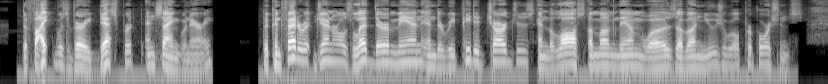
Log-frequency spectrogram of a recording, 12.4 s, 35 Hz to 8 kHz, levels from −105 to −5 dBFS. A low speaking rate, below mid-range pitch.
Yes: slow, 125 wpm; low, 120 Hz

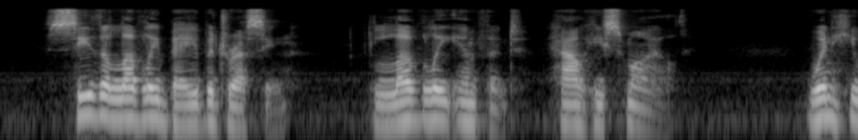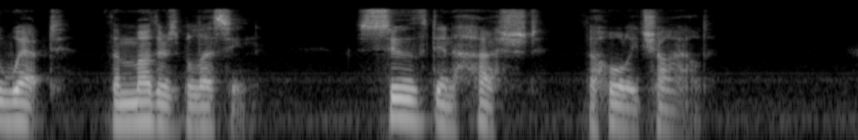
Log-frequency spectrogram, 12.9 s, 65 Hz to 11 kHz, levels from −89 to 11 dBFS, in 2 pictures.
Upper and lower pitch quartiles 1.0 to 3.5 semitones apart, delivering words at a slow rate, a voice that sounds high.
No: average, 3.1 semitones; slow, 105 wpm; low, 130 Hz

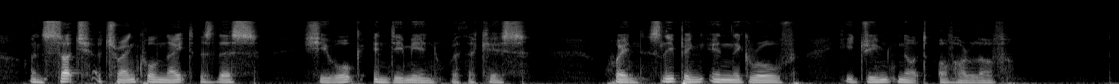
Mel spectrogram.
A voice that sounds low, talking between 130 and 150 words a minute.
Yes: low, 100 Hz; slow, 135 wpm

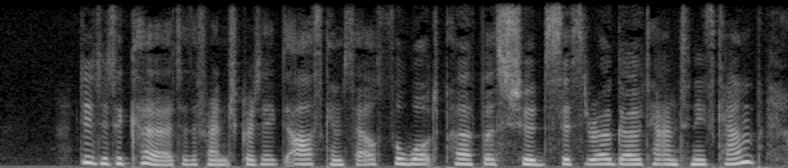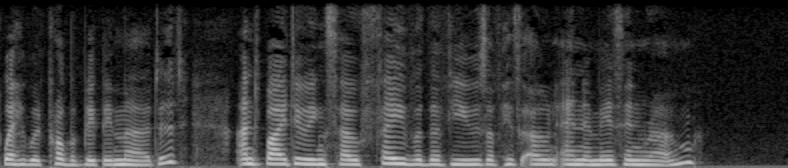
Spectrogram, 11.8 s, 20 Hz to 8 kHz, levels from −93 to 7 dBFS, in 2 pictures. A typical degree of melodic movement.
No: narrow, 1.8 semitones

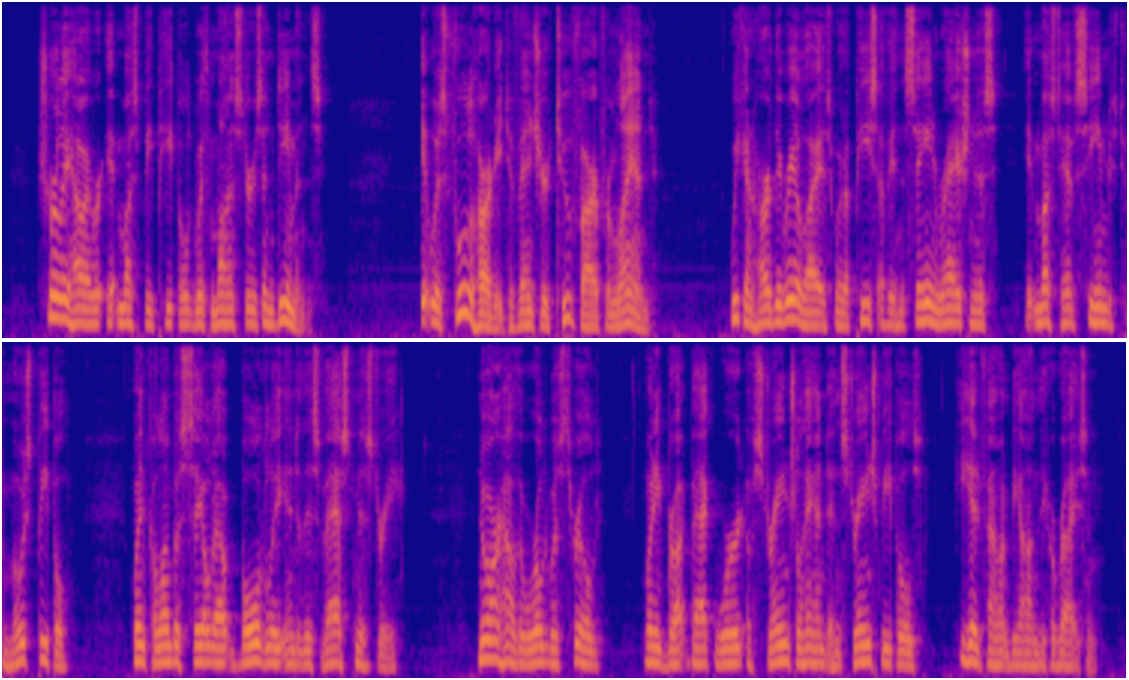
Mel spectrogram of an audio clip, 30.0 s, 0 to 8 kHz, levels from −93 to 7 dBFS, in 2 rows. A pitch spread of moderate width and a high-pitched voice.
No: average, 3.6 semitones; low, 130 Hz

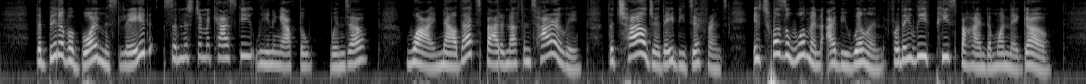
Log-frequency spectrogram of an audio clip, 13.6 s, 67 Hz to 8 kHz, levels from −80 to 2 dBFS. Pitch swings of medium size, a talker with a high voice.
No: wide, 7.6 semitones; high, 220 Hz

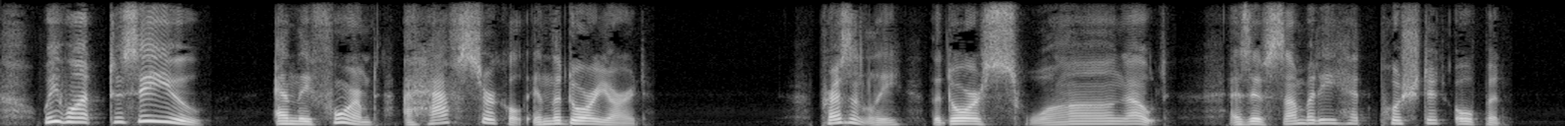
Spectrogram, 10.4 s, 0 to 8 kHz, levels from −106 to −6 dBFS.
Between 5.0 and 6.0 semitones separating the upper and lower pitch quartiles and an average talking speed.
Yes: wide, 5.5 semitones; average, 150 wpm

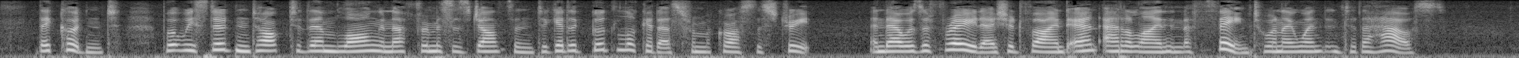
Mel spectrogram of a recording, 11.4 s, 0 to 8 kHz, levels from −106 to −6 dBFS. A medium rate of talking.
No: fast, 225 wpm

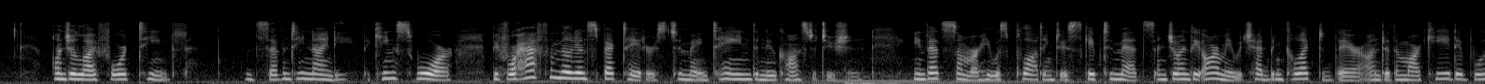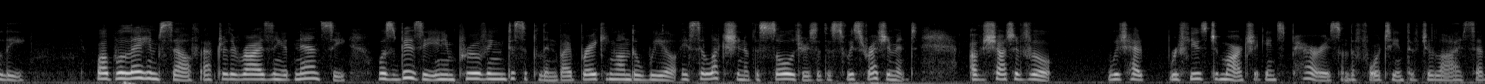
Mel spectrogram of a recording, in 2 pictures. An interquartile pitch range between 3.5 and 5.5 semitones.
No: average, 3.1 semitones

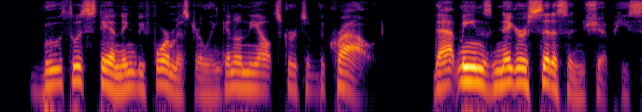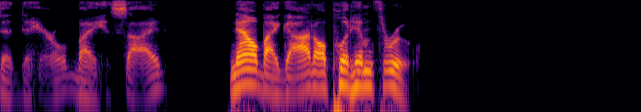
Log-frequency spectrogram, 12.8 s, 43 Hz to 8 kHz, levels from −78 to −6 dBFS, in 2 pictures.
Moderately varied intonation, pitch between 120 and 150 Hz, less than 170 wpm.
Yes: average, 4.5 semitones; medium, 140 Hz; average, 150 wpm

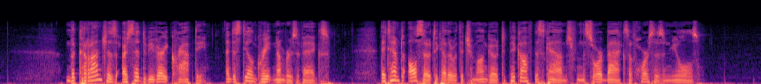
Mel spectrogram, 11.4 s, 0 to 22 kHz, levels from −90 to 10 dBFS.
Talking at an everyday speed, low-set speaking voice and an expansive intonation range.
Yes: average, 185 wpm; low, 120 Hz; wide, 6.3 semitones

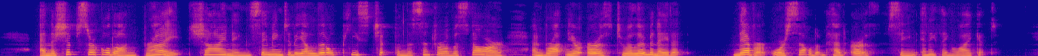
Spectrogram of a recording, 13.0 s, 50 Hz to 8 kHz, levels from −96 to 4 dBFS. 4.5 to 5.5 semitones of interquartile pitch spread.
No: average, 3.9 semitones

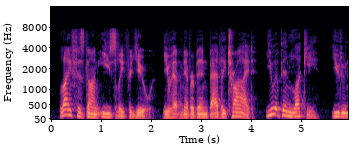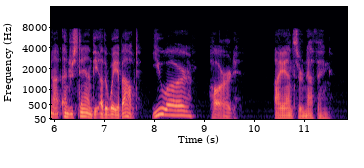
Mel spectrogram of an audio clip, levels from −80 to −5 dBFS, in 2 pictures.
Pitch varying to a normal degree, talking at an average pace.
No: wide, 7.2 semitones; average, 150 wpm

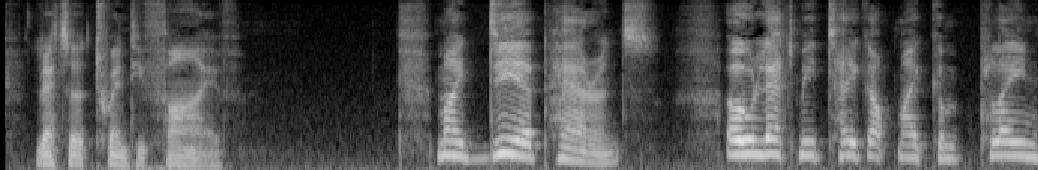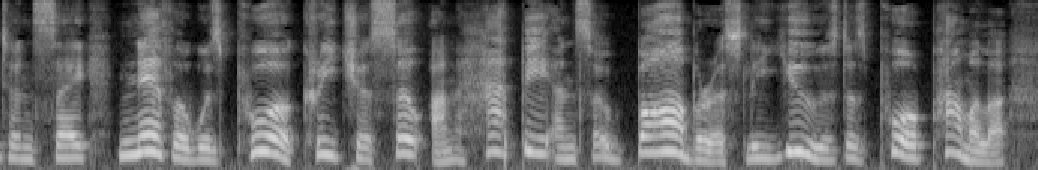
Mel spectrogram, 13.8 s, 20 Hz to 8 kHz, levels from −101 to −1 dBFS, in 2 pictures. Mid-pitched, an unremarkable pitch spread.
No: medium, 175 Hz; wide, 5.8 semitones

